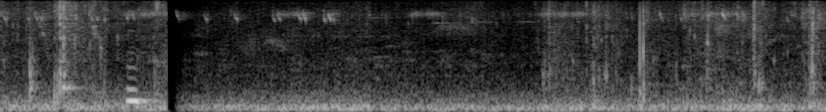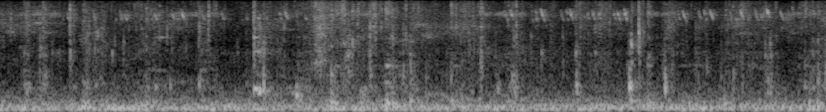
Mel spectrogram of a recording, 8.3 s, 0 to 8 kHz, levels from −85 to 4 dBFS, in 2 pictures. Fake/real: real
